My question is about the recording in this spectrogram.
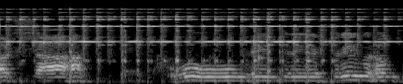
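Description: A bell rung rapidly and without a break, its high ringing tone steady throughout, while a man chants a repeated mantra over it.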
